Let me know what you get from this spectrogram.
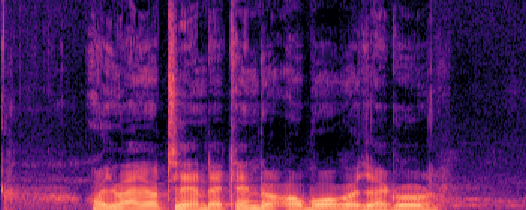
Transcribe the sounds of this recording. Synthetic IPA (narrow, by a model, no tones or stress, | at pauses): ɔjwajɔtɪɛndɛkendoʔɔbwɔɡɔd͡ʒaɡol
